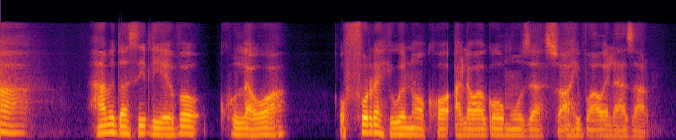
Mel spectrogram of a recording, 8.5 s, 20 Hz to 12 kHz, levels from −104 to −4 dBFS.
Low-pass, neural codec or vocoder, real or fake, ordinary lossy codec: 7.2 kHz; codec, 16 kHz, about 1 kbps, DyCAST, with the encoder's durations; fake; AAC, 32 kbps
